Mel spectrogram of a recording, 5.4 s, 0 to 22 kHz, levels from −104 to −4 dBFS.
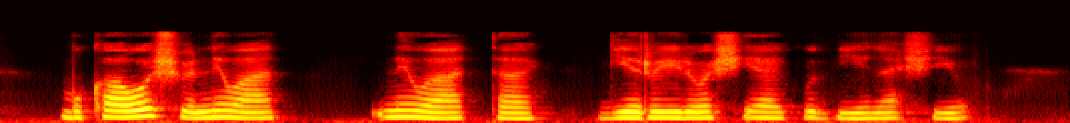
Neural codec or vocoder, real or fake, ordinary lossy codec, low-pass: codec, 16 kHz, 2 kbps, X-Codec, WavLM features, trained on Multilingual LibriSpeech; fake; none; 7.2 kHz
